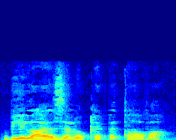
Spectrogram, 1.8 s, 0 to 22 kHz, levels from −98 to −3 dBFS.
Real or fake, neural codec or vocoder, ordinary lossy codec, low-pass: fake; vocoder, 44.1 kHz, 128 mel bands, Pupu-Vocoder; AAC, 32 kbps; 19.8 kHz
